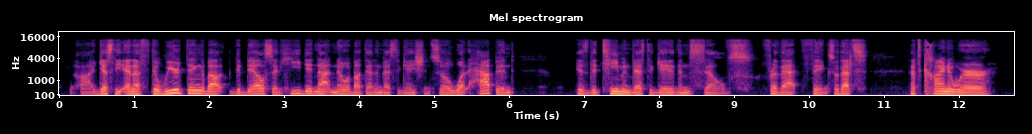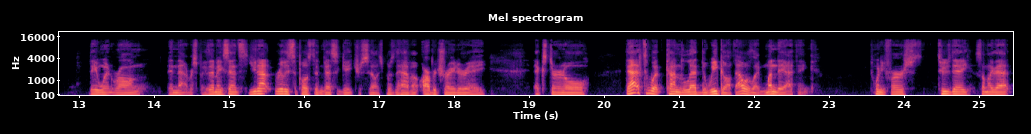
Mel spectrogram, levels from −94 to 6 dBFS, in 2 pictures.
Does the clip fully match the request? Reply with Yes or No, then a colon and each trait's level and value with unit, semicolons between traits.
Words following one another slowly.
No: average, 185 wpm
